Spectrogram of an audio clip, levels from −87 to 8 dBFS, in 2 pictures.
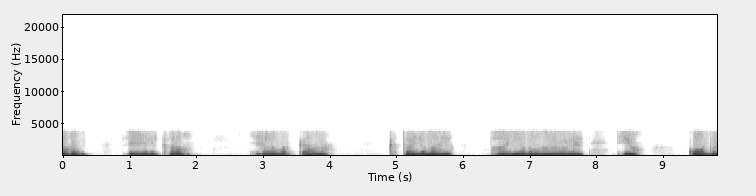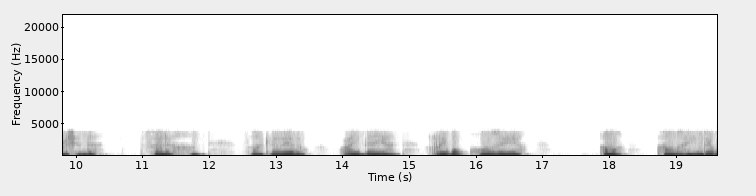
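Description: No faults can be heard anywhere in this speech recording. The G.711 telephone coding is audible as a narrow band with nothing above about 3.9 kHz, and any quantisation noise riding under the speech is faint at most.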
